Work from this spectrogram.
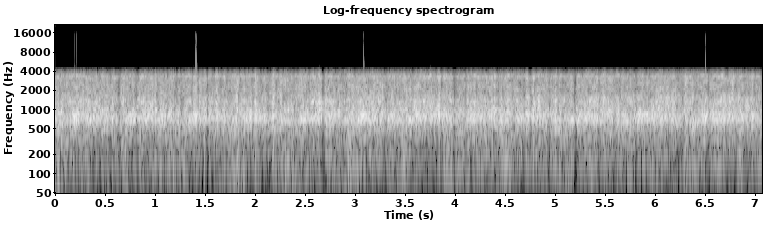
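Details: Generator converted to natural gas with solenoid safety shutoff valve, phone mic with poor audio: steady even drone, one note, no surging or misses; runs smooth, normal running.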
